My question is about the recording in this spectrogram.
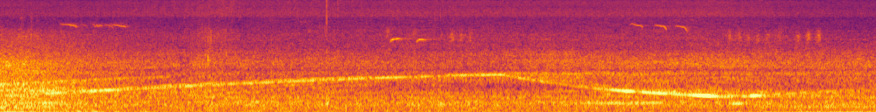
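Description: A siren wailing: its pitch rises slowly for about four seconds, then falls away, over a low rumble. A few faint high chirps come through.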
